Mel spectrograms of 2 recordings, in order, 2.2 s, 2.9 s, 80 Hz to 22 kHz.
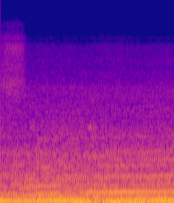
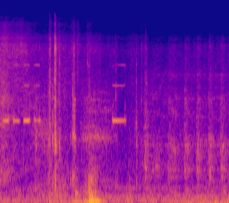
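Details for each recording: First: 2021 Nissan Rogue petrol engine accelerating on a warm day with a smooth steady drone and no spark knock after repairing contaminated fuel (ethanol or brake cleaner) in the tank. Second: 2021 Nissan Rogue with fuel contaminated, apparently by diesel, in the tank: low, labored engine rumble with slow, uneven swells when revved and held, producing smoke.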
